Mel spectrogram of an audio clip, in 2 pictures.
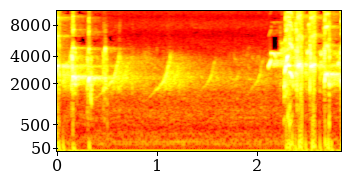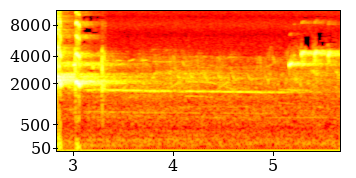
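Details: Bald eagle pair at a nest webcam in Hanover, Pennsylvania, 6:55 a.m. on 13 March 2019, the female incubating eggs as the mates exchange calls before swapping duty: thin rising whistles, then a burst of rapid high chittering notes fading into a drawn-out whistle.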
